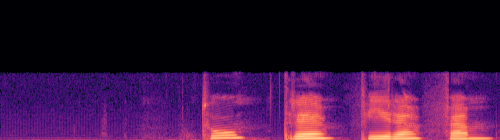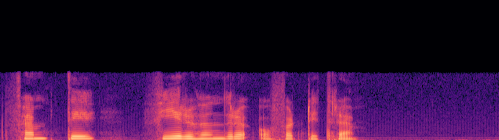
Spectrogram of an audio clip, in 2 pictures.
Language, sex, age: Norwegian, female, 30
